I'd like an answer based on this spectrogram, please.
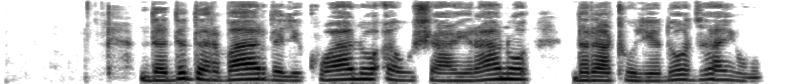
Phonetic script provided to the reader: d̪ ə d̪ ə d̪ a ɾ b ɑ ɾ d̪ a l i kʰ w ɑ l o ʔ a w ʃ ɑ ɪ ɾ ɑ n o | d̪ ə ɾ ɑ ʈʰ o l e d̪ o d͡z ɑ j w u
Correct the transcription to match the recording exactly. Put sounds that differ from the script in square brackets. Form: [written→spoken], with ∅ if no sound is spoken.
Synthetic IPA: d̪ ə d̪ ə d̪ a ɾ b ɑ ɾ d̪ [a→ə] l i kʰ w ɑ l o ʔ a w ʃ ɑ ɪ ɾ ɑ n o | d̪ ə ɾ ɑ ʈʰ o l e d̪ o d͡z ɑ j w u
